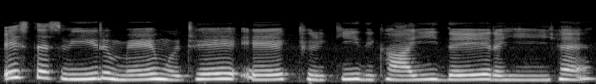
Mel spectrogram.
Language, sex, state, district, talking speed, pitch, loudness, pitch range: Hindi, female, Madhya Pradesh, Katni, 100 wpm, 235 Hz, -12 LUFS, 215-245 Hz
